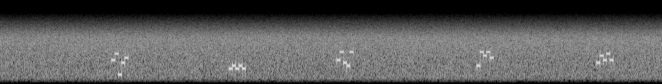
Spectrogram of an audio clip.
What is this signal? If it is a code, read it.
Five-tone selective call (EIA), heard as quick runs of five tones, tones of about 30 ms, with radio hiss. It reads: 47735 12121 48328 28685 36474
